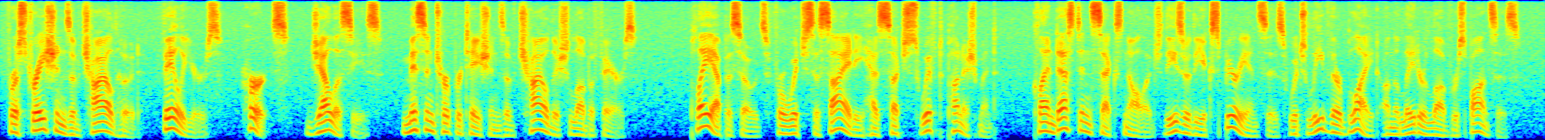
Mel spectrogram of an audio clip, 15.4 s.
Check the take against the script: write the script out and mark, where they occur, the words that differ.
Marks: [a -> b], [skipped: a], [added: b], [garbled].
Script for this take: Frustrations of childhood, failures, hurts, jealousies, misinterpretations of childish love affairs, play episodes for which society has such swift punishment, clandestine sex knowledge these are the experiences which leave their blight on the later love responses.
Frustrations of childhood, failures, hurts, jealousies, misinterpretations of childish love affairs, play episodes for which society has such swift punishment, clandestine sex knowledge these are the experiences which leave their blight on the later love responses.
